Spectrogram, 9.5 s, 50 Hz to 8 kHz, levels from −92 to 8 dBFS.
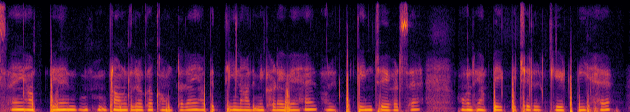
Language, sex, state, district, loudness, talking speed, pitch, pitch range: Hindi, female, Uttar Pradesh, Muzaffarnagar, -21 LUFS, 185 wpm, 230 Hz, 220-235 Hz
